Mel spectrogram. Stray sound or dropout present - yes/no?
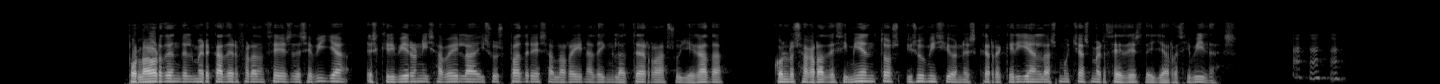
yes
